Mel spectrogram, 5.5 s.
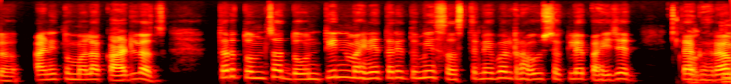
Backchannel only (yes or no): no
